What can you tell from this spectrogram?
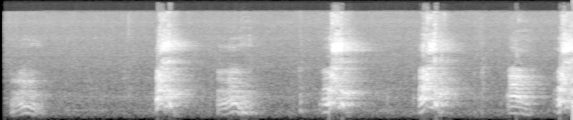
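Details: Two pet dogs, Babette and Luke, as Babette rejects Luke's advances and a sneeze-off follows: short harmonic barks alternate with sharp, hissy sneeze bursts, about one sound every second, indoors with quiet background.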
